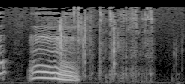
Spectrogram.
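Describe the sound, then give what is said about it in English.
A plastic water bottle crinkles in a quick burst of sharp, irregular crackles lasting about a second, just after a short, wordless voiced sound. “And I have my water. I love it. I love the crinkling.”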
